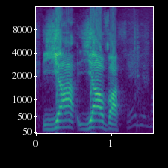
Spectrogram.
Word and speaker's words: Yahvah: didn't pronounce that Jehovah, because Jewish didn't call that, and as well as for Yahweh. And I give you the name that Jewish called YAHVAH.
